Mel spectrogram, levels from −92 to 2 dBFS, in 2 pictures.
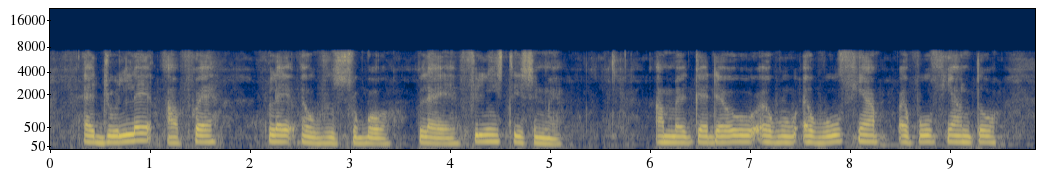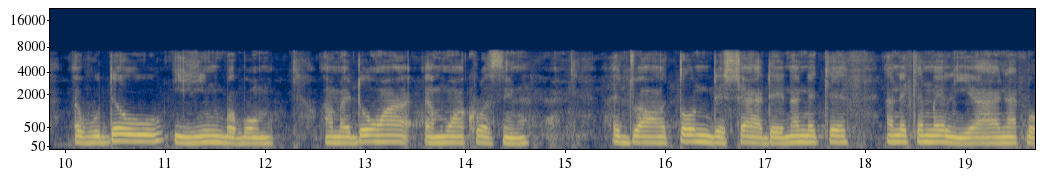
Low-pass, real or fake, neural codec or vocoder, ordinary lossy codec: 7.2 kHz; fake; codec, 16 kHz, 4.8 kbps, FACodec; MP3, 96 kbps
